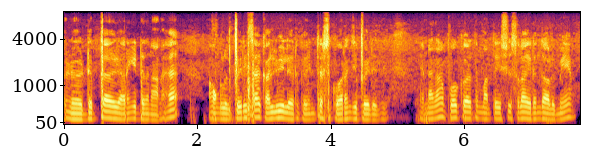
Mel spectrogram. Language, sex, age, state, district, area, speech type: Tamil, male, 18-30, Tamil Nadu, Kallakurichi, rural, spontaneous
